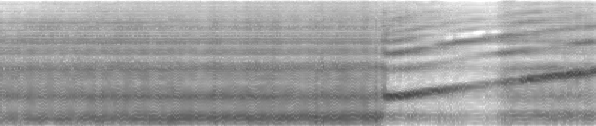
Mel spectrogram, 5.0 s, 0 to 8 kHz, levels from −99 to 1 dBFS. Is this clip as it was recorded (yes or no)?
no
